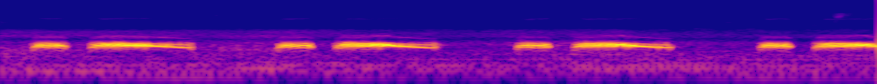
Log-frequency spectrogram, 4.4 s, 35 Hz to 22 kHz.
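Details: Spotted dove cooing fiercely and persistently, recorded for dove luring. Each phrase pairs a short clipped note with a long, full, slightly falling coo, repeated four times about every 1.2 seconds in a quiet setting.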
